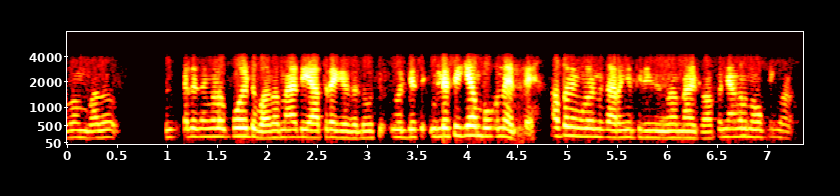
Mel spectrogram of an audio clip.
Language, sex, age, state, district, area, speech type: Malayalam, female, 45-60, Kerala, Kottayam, urban, conversation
